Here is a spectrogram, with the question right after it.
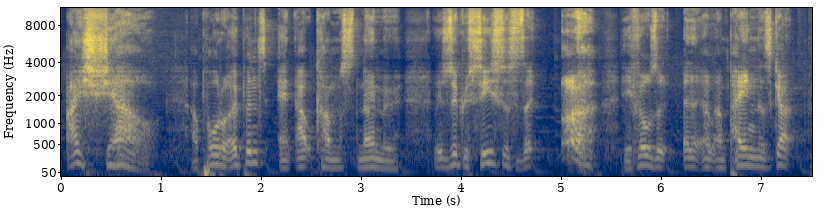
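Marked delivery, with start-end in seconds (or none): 0.1-1.0 lightly voiced villain, a bit louder; villain's reply. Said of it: "And he goes". 5.0-5.4 short, loud grunt of pain. Retold or imitated. Izuku feels sudden gut pain.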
